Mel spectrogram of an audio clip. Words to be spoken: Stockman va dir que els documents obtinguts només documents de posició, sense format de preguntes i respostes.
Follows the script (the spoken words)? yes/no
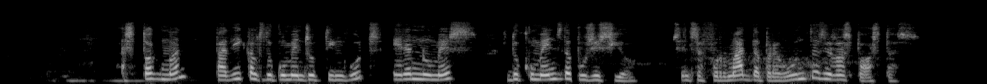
no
